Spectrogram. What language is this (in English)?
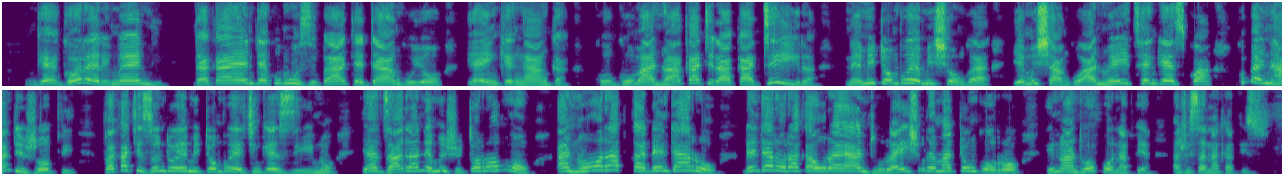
Ndau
